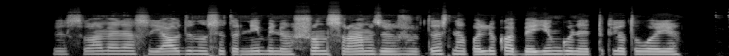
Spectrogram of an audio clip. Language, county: Lithuanian, Panevėžys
